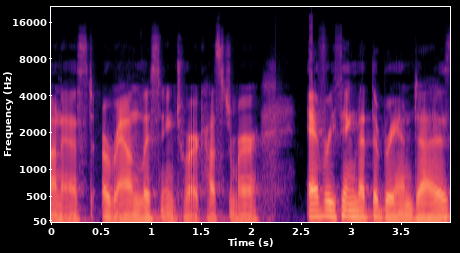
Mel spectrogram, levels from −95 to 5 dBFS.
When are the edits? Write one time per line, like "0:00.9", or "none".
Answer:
0:02.2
